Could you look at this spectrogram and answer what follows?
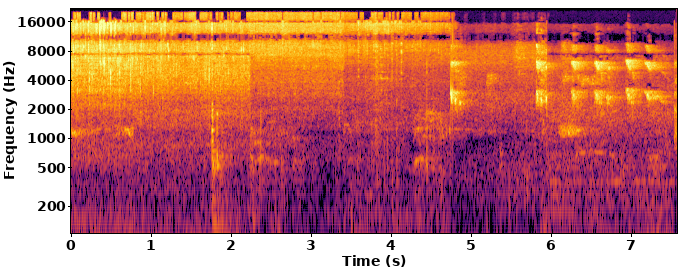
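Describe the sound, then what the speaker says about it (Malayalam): Honey candy batter balls made from dosa batter frying in hot oil give off a faint, steady sizzle, with a few stirring clinks and knocks breaking through near the end. "നമ്മുടെ തേൻമുട്ടായി ഒന്ന് ഫ്രൈ ചെയ്തെടുക്കാൻ ആവശ്യമുള്ള ഓയിൽ ഒഴിച്ചു കൊടുക്കാം"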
